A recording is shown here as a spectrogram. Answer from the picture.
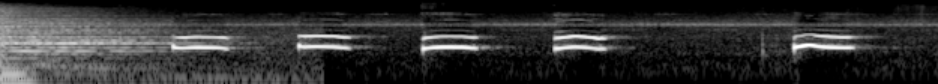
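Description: An owl hooting: five short, clear calls, each rising slightly then falling, about a second apart with a longer gap before the last. Organ music fades out at the start.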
